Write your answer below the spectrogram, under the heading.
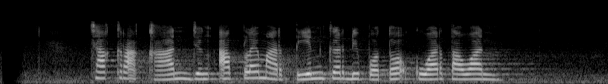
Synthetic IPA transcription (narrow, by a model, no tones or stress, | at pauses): t͡ʃakɾakand͡ʒɨŋaplɛmart̪inkɨrdipɔt̪ɔkuwart̪awan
